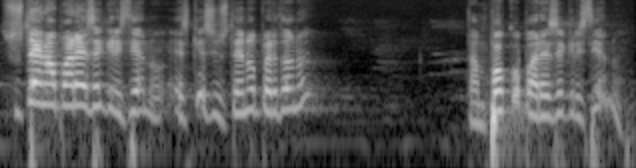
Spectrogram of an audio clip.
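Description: A man preaching a sermon as pastor, asking the congregation questions and reading scripture slowly with stress, swinging from loud emphasis to a near-murmur. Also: very high-pitched, expressive, big-room sound.

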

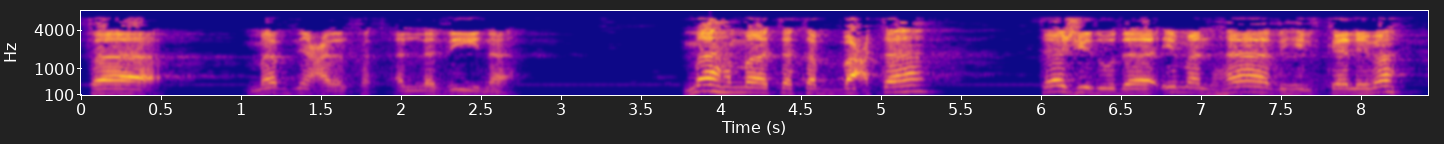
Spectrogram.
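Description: A man's voice: a little high, a little slow, long pauses, muffled recording. A man teaching an Arabic grammar lesson, repeating key words and asking the class questions.

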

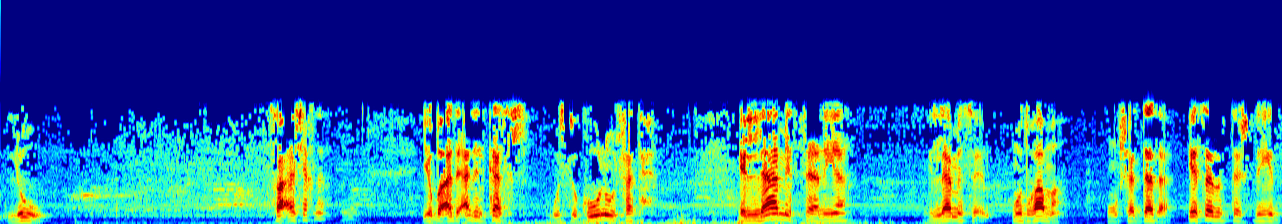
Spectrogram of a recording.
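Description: A male teacher with an Egyptian Arabic accent leads a classroom lesson, constantly asking his students whether they follow. He stretches out syllables and goes over each point again. The sound is thin and phone-like, with a faint hiss underneath. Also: mid-range voice. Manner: keeps checking in with students, repeating and drawing out syllables. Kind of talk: classroom lesson with call-and-response. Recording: tinny phone-like lo-fi sound with faint background noise.

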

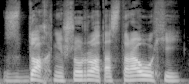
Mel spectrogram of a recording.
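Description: A man's voice: on the high side, steady tone, fairly bright tone, no room sound, studio quality. A man doing a hissing, growling centaur cab driver. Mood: snarling. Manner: hissing and growling, slow and menacing. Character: snarling, proud half-breed centaur cab driver, male.

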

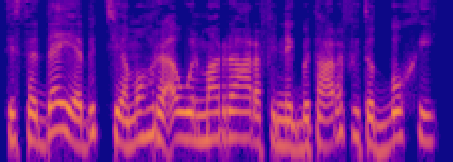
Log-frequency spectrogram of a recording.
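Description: A man voicing a chatty middle-aged Egyptian mother who talks quickly and fusses. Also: on the low side, no echo, studio quality, lightly acted.

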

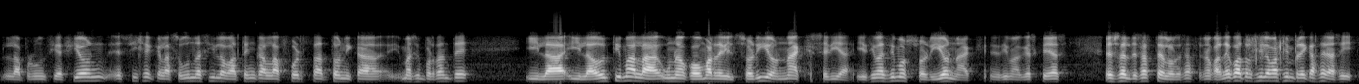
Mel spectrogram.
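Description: Fast-talking man explaining on local radio. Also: medium pitch. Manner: explanatory, rambling with restarts. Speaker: radio guest. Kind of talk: radio interview. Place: radio studio. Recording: dull lo-fi radio audio.

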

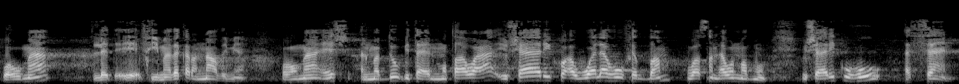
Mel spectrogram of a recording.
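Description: A man teaching a grammar lesson. He keeps posing quick rhetorical questions to his students and then answering them himself. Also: mid-range voice, fairly bright tone, husky.

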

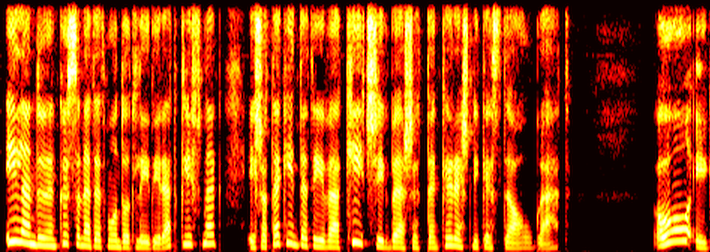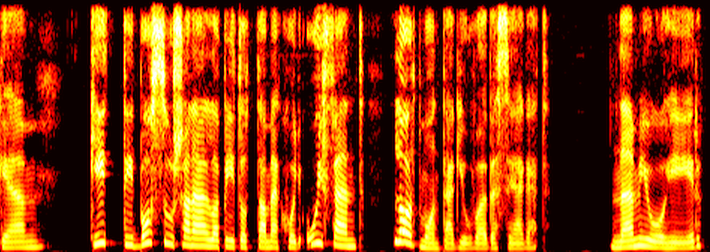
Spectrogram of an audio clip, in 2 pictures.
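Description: A woman narrating a novel as an audiobook in a measured, even storytelling manner, recorded close on a studio mic. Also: medium pitch, no echo.

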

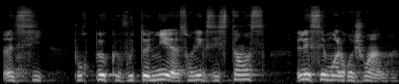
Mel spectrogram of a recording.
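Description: A woman's voice: mid-range voice, moderate pace, darkish tone, husky, close to an everyday voice. A woman voicing a violent, contemptuous young man in an audiobook, sneering and threatening. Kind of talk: audiobook character reading.

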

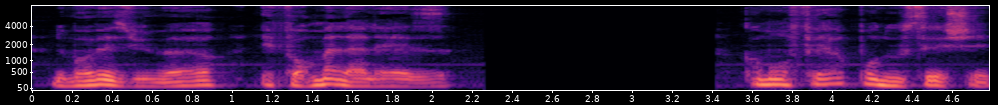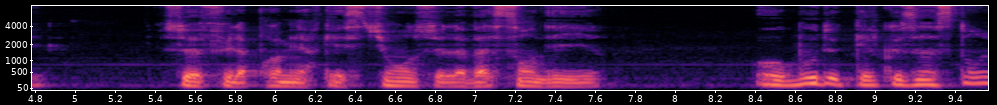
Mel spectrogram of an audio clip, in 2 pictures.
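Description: A man narrating a storybook with a measured, expressive reading. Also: on the low side, breathy edge. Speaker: audiobook narrator.

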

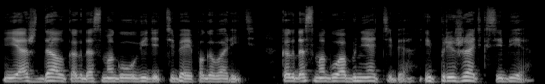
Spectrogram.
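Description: A reader voicing a steady, loving man who speaks calmly and seriously, in an audiobook with a dry sound. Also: a little high, brisk, creaky, no echo. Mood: pleading. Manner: calm, serious, persuasive. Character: steady, loving man, a grieving woman's partner. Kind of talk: audiobook dialogue reading.

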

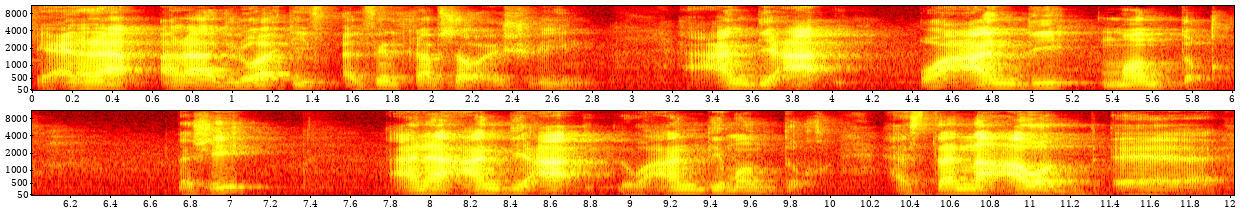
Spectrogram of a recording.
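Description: An Egyptian man, a doctor hosting his own live stream, talking in an animated, sarcastic monologue and repeating points for emphasis. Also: on the low side, reverberant. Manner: sarcastic, mocks critics in a playful tone; repeats himself for emphasis with frequent stumbles.

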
